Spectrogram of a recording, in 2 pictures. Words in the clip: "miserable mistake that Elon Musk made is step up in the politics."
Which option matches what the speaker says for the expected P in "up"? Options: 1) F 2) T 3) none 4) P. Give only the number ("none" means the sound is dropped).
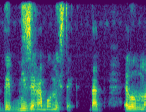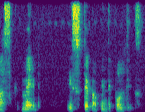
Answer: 4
